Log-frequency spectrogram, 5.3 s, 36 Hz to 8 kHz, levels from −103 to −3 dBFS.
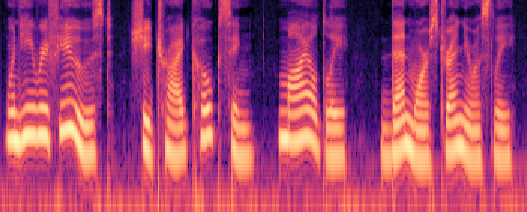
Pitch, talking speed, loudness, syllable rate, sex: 190 Hz, 115 wpm, -15 LUFS, 3.8 syllables/s, female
